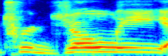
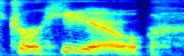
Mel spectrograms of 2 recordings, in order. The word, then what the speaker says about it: Trujillo: I got Trajoli, I got Trujillo, because it was Trujillo.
